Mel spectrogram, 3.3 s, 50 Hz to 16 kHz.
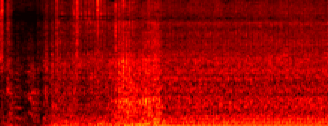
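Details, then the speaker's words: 1981 Volkswagen Rabbit/Caddy diesel truck starting: cranks and catches quickly, then loud deep throbbing idle with heavy vibration; owner suspects engine mounts, vibration quietens with a little more idle; cause unconfirmed. "And it has a really loud vibration. I'm thinking it's the engine mounts, but it as long if I add a little bit of idle, it quietens it."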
